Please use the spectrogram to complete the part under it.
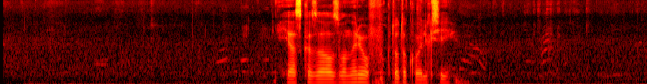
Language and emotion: Russian, neutral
